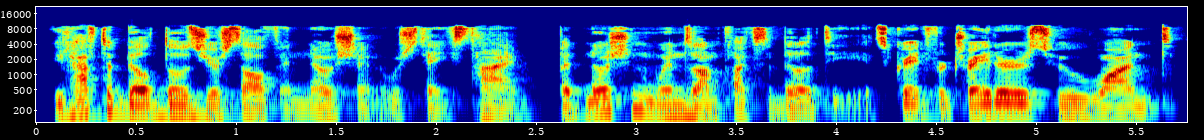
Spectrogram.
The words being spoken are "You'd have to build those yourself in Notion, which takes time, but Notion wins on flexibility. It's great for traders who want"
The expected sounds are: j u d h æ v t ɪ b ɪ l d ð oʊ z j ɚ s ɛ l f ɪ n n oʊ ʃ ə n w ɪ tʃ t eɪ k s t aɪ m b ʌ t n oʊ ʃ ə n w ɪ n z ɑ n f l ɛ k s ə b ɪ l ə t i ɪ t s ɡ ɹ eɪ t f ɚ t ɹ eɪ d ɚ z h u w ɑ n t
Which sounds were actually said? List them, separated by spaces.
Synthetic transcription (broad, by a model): j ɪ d h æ f t ɪ b ɪ l d ð oʊ z j ɚ s ɛ l f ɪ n n oʊ ʃ ə n w ɪ tʃ t eɪ k s t aɪ m b ʌ t n oʊ ʃ ə n w ɪ n z n f l ɛ k s ə b ɪ l ə t i ɪ t s ɡ ɹ eɪ t f ɚ t ɹ eɪ d ɚ z h u w ɑ n t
